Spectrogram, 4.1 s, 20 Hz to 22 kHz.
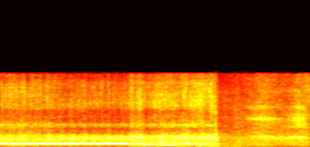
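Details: Rebuilt Bridgeport mill, variable speed head, 240V single phase, high range, spindle in reverse slowing to about 500 rpm: smooth clean whine falling steadily in pitch, no rumble or grinding; healthy spindle.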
